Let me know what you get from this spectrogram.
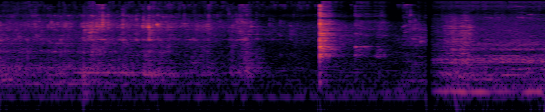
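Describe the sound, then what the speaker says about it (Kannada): Water is poured from a glass into a cooking pot for mushroom biryani rice, a soft steady splashing stream close by, broken by a sharp clink of the glass against the pot. "ಐದು ಗ್ಲಾಸ್ ನೀರು ಆ್ಯಡ್ ಮಾಡ್ಕೊತೀನಿ"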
